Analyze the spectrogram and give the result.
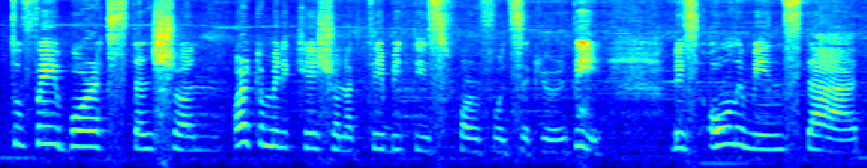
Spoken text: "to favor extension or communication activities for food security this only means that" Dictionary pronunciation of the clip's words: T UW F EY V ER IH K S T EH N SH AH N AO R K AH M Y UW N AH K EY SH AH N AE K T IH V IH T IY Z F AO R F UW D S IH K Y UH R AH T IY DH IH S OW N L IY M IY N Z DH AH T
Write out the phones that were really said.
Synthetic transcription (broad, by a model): T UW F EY B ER IH K S T EH N SH AH N AO R K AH M Y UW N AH K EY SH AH N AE K T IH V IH T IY S F AO R F UW D S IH K Y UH R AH T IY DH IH S OW N L IY M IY N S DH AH T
